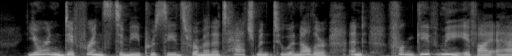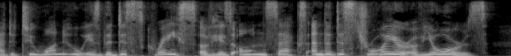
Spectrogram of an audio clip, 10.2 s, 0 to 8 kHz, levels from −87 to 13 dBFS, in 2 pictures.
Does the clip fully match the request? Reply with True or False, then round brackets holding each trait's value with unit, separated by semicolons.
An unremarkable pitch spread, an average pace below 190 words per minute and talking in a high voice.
True (4.2 semitones; 180 wpm; 245 Hz)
